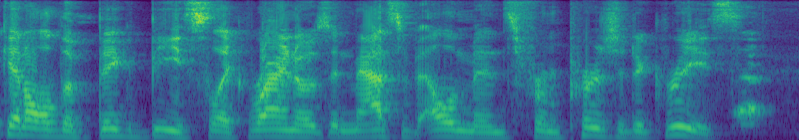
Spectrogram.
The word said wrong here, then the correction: elephant: I'm sorry, can you give pronounce elephant one more time for me? Because you botched it elephants.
